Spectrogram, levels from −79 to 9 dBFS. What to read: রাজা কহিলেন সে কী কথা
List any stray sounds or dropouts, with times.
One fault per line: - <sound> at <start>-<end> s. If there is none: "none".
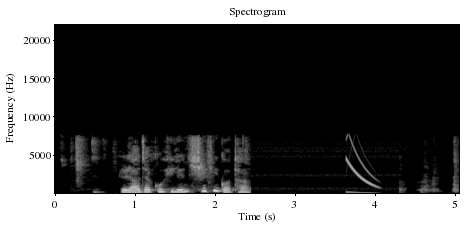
- chirp at 3.6-4.1 s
